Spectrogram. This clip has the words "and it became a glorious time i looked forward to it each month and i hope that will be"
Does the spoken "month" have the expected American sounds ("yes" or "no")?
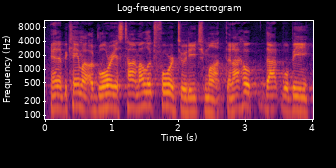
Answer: yes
